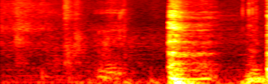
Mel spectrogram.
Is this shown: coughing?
yes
